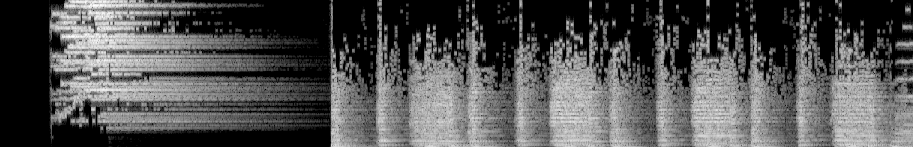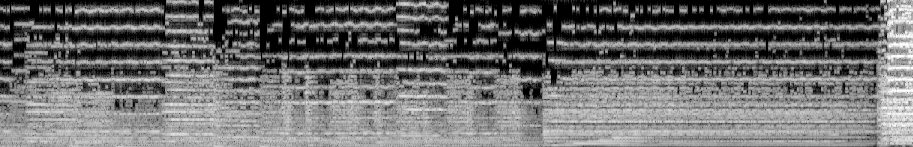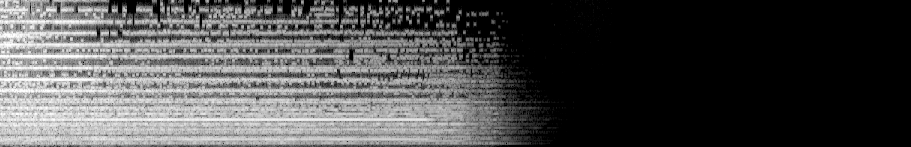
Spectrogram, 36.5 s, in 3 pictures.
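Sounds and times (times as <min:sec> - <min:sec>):
instrumental underscore music: 0:04.4 - 0:31.1.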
